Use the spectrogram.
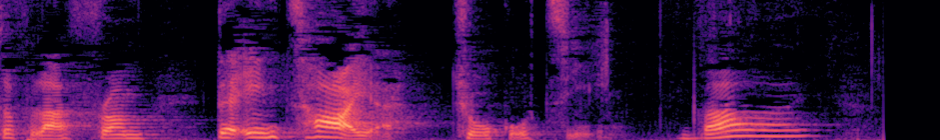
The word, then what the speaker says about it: Tjhoko: us an email to support choco paints and choco punch is spelled t-jh OKO hence p-a-i-e-t dot Co Dot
